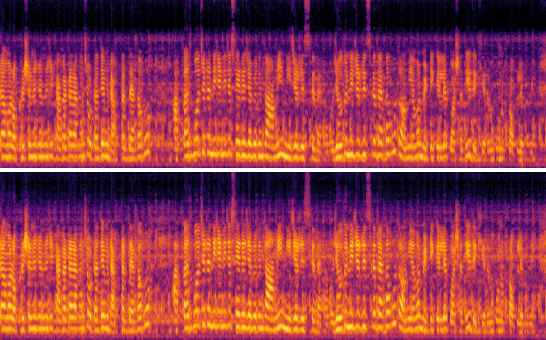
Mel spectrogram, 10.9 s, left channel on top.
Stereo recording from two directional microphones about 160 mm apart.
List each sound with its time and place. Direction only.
0.0 s speech: 5° left (ahead or behind)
